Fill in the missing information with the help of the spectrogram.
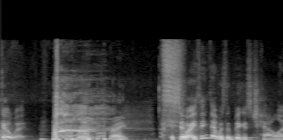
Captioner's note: laughing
